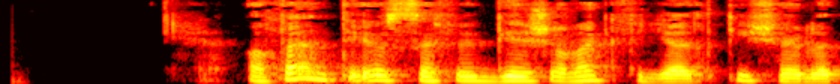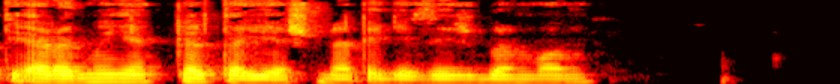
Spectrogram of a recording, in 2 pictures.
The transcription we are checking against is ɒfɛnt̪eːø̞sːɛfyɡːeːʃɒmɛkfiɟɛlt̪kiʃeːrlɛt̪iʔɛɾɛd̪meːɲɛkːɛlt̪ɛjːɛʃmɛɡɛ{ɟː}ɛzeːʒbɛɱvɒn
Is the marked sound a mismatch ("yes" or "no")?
yes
